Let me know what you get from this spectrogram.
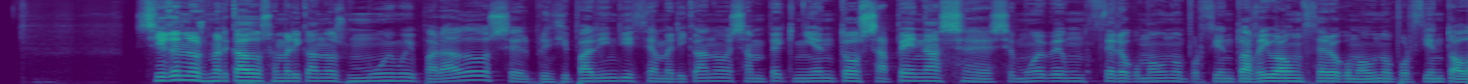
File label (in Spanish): radio; noticias bolsa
